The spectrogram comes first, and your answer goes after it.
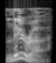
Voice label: "lira", pronounce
